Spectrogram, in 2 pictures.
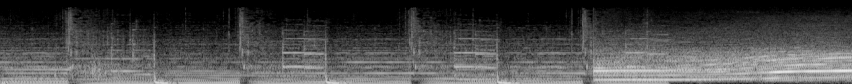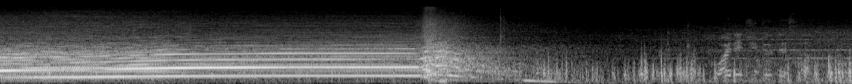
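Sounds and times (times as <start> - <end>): car engine revving: 5.8 - 14.5.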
